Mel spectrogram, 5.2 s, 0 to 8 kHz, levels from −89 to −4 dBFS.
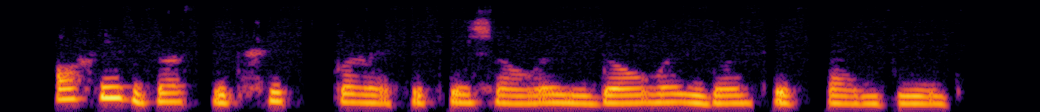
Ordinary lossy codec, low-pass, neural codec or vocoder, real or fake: none; 7.2 kHz; none; real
